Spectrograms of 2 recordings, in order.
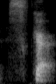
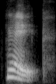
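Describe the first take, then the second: First: The word starts with a clear, crisp S sound. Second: The word starts with a slushy, lisped S sound. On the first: The speaker calls it right. "The tongue, you feel it. It's back there" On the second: The speaker calls it wrong. "If you have the tongue lower, like this, ... it'll sound like this"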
